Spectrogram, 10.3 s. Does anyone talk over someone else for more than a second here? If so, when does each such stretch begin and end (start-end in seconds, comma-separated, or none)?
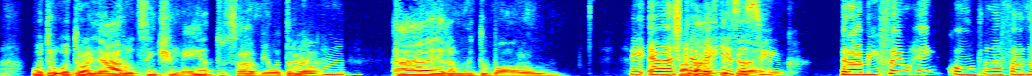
6.6-7.9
